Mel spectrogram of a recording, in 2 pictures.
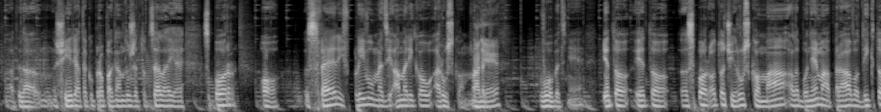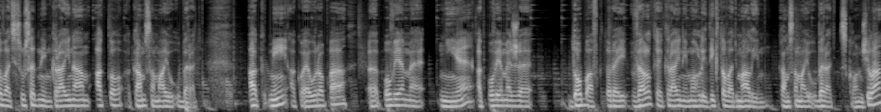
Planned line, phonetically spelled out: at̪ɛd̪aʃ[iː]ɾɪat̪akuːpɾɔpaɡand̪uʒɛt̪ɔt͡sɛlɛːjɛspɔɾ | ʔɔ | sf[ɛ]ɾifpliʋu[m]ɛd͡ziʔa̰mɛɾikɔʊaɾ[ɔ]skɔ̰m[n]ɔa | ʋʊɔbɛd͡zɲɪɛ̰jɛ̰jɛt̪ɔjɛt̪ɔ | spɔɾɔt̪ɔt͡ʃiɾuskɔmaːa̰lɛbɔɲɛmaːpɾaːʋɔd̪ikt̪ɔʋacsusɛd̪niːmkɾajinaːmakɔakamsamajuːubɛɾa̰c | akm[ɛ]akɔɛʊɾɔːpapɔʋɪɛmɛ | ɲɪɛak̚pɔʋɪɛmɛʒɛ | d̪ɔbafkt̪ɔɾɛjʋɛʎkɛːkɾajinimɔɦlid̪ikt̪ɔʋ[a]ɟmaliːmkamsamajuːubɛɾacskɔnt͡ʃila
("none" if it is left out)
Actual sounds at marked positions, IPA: iː, ɛː, m, u, n, i, a

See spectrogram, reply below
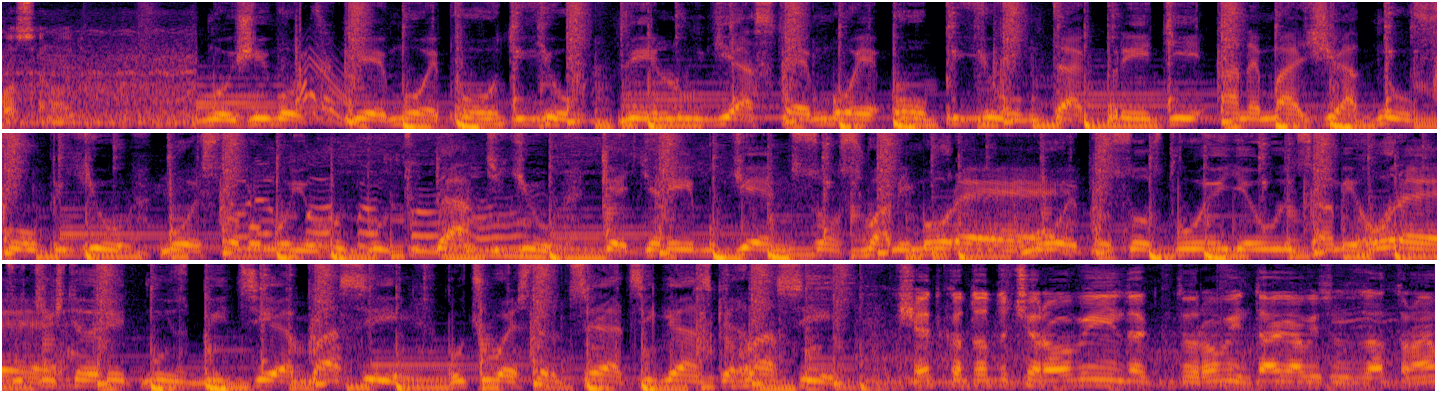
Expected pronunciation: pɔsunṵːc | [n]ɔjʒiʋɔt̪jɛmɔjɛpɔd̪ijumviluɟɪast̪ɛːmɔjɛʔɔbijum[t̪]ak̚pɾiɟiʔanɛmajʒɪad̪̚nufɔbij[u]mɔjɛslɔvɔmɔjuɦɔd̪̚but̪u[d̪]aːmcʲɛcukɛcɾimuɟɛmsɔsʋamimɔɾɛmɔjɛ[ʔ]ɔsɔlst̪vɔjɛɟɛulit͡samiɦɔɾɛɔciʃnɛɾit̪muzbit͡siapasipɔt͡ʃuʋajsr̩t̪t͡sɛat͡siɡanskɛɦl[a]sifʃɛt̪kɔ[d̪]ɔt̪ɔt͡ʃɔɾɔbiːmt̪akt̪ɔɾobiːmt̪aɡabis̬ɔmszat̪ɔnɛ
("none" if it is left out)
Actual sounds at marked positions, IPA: m, t̪, u, d̪, p, a, t̪

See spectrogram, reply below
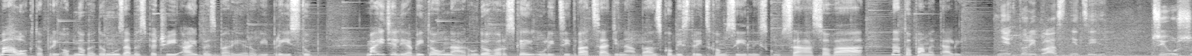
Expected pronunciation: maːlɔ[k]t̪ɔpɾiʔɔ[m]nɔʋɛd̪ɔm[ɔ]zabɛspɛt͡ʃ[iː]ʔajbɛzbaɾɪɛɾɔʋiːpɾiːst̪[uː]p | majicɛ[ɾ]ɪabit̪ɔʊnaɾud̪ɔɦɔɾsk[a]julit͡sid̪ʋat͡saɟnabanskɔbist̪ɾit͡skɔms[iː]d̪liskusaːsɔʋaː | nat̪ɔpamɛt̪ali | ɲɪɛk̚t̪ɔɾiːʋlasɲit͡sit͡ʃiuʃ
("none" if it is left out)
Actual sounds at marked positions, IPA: k, b, u, iː, u, ʎ, ɛ, iː

